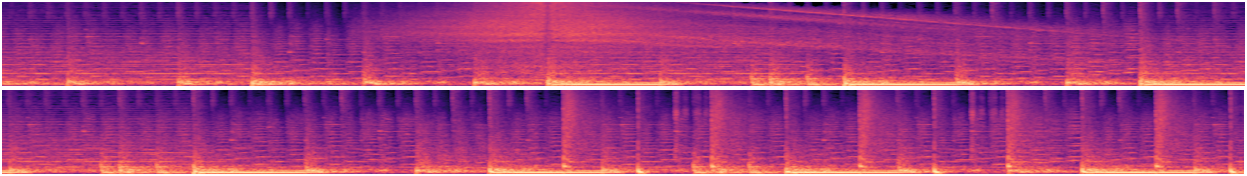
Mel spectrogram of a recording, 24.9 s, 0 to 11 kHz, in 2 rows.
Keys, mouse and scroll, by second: 3.1-4.2 alt+scroll up 1, 7.3-7.8 typing, 8.2 double click, 12.2 typing, 13.1 double click, 21.9 double click, 24.2 typing.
